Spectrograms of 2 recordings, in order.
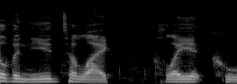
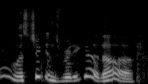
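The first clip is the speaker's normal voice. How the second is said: studied put-on nonchalance, casual and chill, pitched up; 7 semitones higher, 3 dB quieter than usual. Imitating a person caught lying who plays it cool: imitating someone acting calm. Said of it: "so I'm gonna be so calm and be like".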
